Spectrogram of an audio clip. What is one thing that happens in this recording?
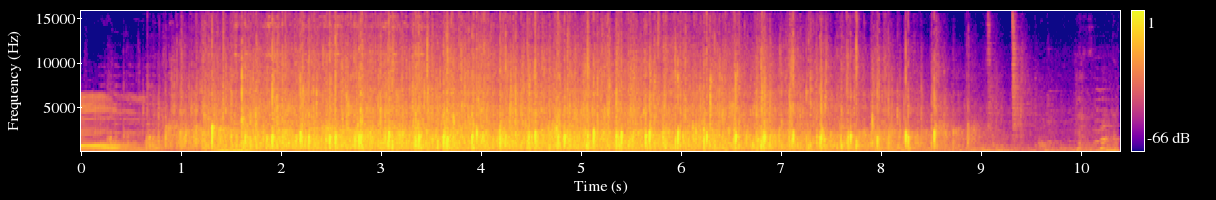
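An audience applauds loudly in a hall.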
